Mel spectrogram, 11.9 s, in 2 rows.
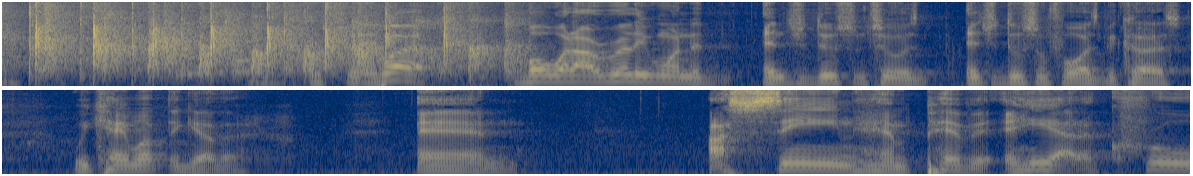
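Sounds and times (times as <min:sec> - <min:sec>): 
audience clapping as a guest is introduced: 0:00.0 - 0:02.8
speech: 0:01.6 - 0:07.3, 0:08.0 - 0:08.6, 0:09.5 - 0:11.8.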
